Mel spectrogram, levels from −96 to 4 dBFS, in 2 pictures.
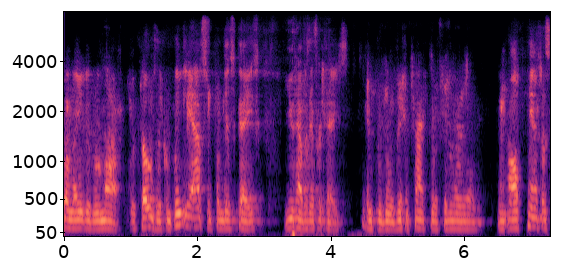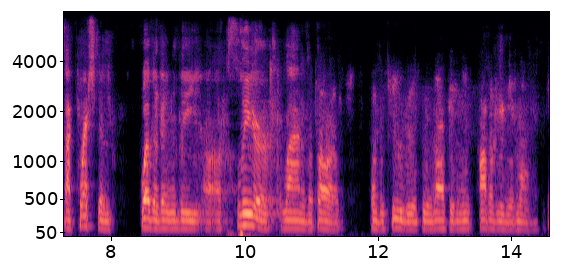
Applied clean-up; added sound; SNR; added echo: neural mask model Resemble Enhance denoiser.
